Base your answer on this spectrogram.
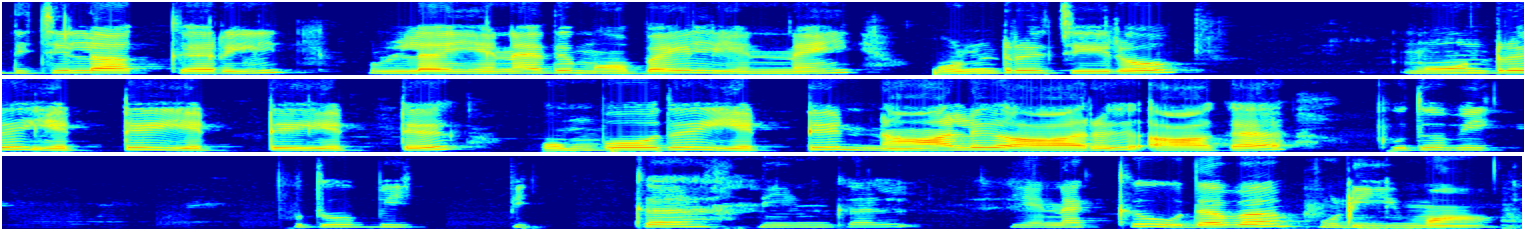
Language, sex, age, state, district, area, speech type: Tamil, female, 30-45, Tamil Nadu, Madurai, urban, read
